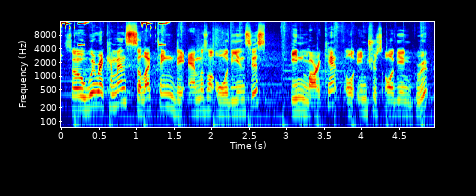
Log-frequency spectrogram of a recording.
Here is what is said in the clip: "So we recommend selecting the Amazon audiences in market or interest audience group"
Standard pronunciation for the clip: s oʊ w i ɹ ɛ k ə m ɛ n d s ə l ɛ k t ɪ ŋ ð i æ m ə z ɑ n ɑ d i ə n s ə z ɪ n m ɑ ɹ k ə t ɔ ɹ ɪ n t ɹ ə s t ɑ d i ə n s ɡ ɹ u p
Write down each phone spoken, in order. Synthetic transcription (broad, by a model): s oʊ w i ɹ ɛ k ə m ɛ n d s ə l ɛ k t ɪ ŋ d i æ m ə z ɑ n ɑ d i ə n s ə s ɪ n m ɑ ɹ k ə t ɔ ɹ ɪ n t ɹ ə s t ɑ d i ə n ɡ ɹ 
